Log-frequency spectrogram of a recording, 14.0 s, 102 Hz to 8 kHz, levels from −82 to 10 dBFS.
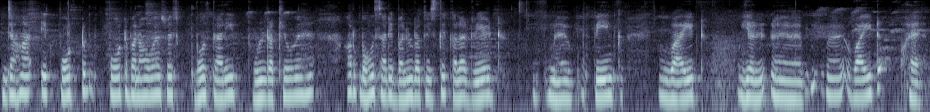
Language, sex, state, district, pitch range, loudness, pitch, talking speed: Hindi, female, Jharkhand, Ranchi, 180-205 Hz, -15 LUFS, 190 Hz, 125 wpm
